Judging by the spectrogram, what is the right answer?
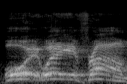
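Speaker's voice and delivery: loud, drawn-out Australian challenge; heckling Australian local; Australian accent. Retold or imitated. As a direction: call it out slowly in an Australian accent. Rough local challenges a tourist.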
